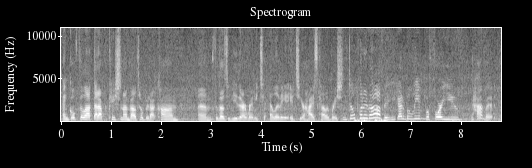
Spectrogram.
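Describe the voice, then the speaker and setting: A woman speaks fast in a medium-pitched voice while livestreaming from the desert, where she hosts as a healer and gives effusive, emphatic new-age coaching in a casual style. Background noise from outdoors is clearly audible.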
